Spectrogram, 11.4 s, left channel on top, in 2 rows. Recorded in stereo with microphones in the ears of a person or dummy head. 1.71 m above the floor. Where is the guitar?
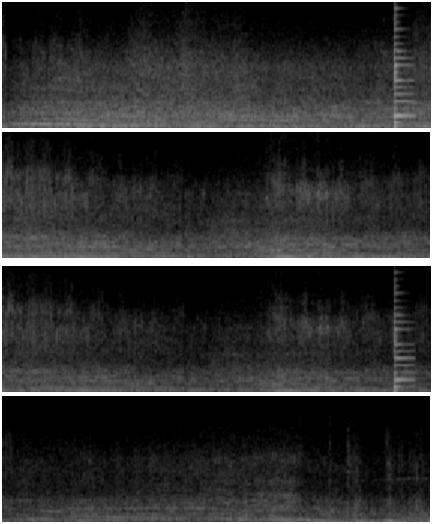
10° left (ahead or behind).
